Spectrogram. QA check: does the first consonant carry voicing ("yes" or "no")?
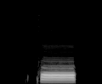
no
